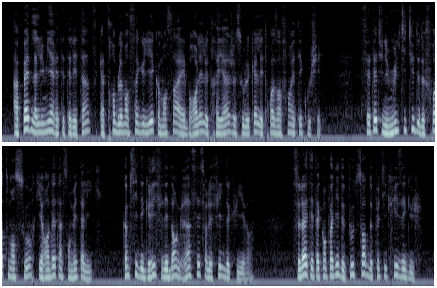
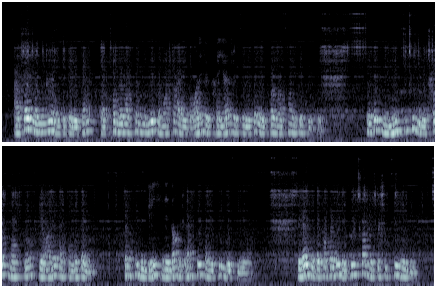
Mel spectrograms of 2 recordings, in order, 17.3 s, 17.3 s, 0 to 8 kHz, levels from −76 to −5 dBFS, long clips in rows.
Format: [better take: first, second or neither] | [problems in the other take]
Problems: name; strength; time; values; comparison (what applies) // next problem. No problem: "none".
first | noise reduction (neural separator model SepFormer DNS4)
